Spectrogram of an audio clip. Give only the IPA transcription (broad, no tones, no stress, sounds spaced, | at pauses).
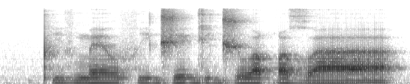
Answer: pʼ i v m ɛ o̯ f i d͡ʒ e ɡ i d͡ʒ o qʷ ɯ ʁʷ aː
